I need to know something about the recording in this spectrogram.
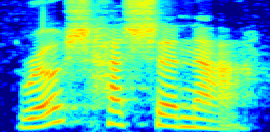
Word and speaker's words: Rosh Hashanah: the italics english that the last three letters nah are in bold print that is the accent for this word that means rather than saying rosh hashanah we're going to pronounce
